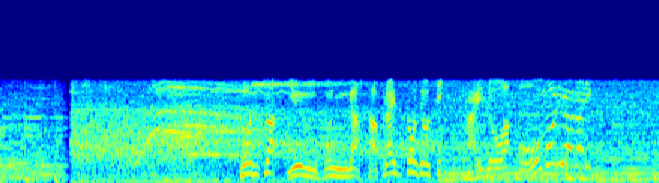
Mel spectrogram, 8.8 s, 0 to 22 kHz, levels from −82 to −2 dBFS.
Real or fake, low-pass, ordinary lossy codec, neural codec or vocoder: real; 3.6 kHz; none; none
